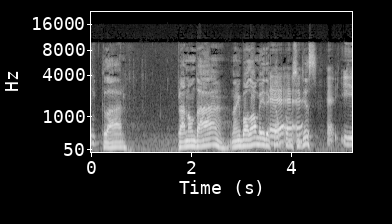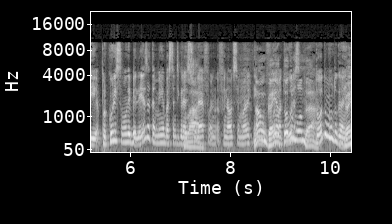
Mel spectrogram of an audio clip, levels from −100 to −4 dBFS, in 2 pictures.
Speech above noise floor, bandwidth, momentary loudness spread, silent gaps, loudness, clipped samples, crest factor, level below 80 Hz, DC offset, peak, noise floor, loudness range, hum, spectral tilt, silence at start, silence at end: 26 dB; 10.5 kHz; 6 LU; none; -18 LUFS; under 0.1%; 14 dB; -46 dBFS; under 0.1%; -6 dBFS; -45 dBFS; 2 LU; none; -4 dB/octave; 0 s; 0 s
